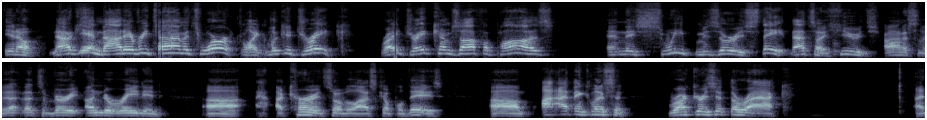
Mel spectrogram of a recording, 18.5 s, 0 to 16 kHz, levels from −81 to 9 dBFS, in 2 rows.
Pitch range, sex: 115-160 Hz, male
